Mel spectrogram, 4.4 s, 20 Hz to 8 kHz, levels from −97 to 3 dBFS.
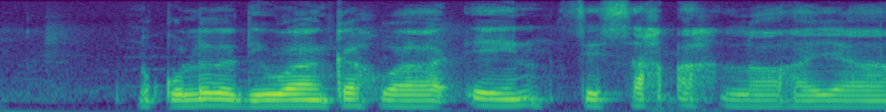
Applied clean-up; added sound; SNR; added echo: none; none; none; none.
